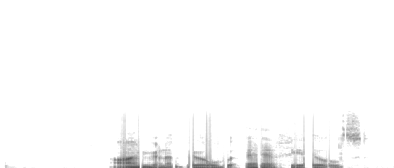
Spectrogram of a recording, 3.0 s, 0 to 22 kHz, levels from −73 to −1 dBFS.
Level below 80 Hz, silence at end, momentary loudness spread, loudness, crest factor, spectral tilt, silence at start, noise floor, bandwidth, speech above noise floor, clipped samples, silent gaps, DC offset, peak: -50 dBFS; 0.25 s; 10 LU; -35 LUFS; 22 dB; -7.5 dB/octave; 0.85 s; -76 dBFS; 7.8 kHz; 43 dB; under 0.1%; none; under 0.1%; -14 dBFS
